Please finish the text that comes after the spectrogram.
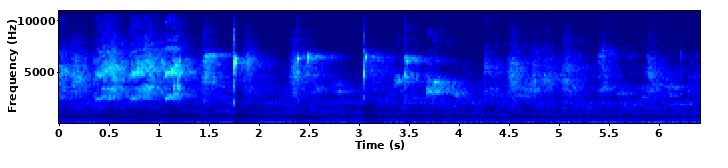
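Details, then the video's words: Lovebirds, small parrots that live in flocks, give a busy stream of high, shrill chirps and squeaky squawks, several sharp clicks standing out, with a faint low hum beneath. "Amazing sound of love birds"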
